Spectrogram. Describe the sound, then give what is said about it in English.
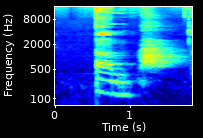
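A puppy barks twice in quick succession, a short tonal yelp followed by a rougher bark, both fairly faint. “Sorry, puppy in the background.”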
